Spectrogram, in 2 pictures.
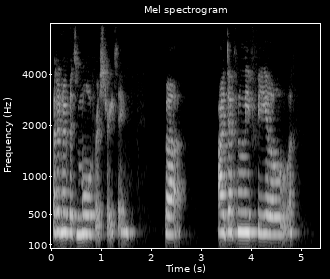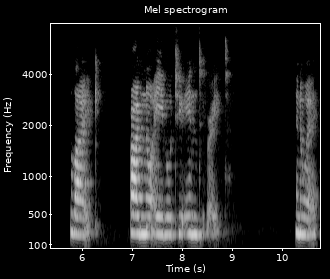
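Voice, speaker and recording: High voiced woman in her 20s, kinda flat and gravelly, lots of ums and likes, echoey room. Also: takes it slowly, pauses often. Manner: hesitant, thoughtful, many fillers. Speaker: guest, master's student. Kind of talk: casual conversational interview. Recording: roomy echo.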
